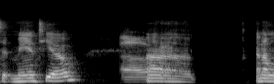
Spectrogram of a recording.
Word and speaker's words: Manteo: i was like it looks like like uh manteo is like because like i've we live worked in quincy for so long but they pronounce it manteo and i'm like oh there you go you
